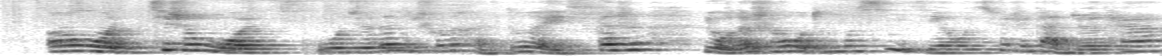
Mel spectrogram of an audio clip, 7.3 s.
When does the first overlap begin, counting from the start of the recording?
none

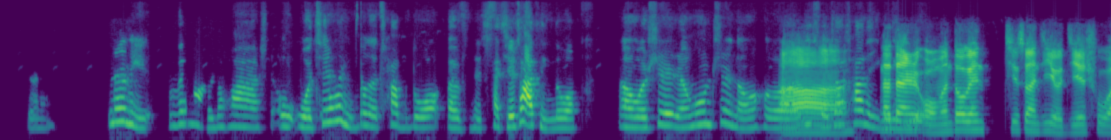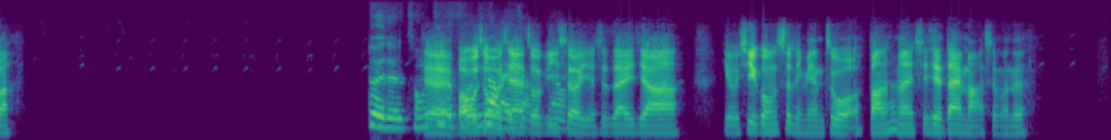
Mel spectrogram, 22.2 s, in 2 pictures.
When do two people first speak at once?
7.8 s

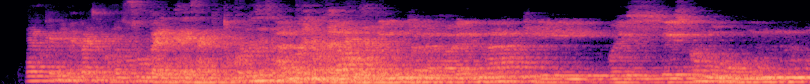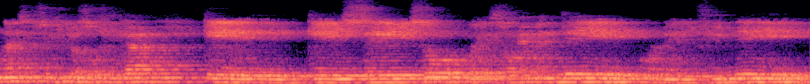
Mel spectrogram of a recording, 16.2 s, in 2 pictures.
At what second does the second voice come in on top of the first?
2.7 s

